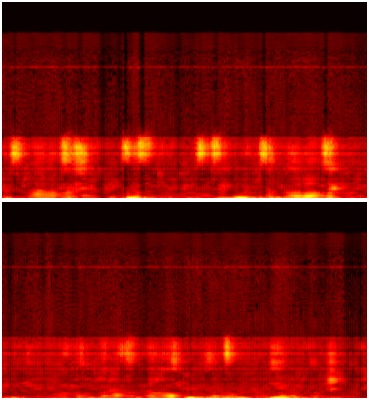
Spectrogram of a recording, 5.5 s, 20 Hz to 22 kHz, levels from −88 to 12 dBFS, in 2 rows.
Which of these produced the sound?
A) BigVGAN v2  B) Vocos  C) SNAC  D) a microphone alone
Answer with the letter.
A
